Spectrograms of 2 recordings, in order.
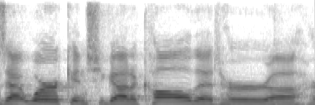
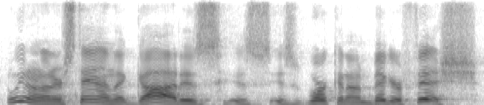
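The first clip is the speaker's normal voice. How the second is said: ordinary delivery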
